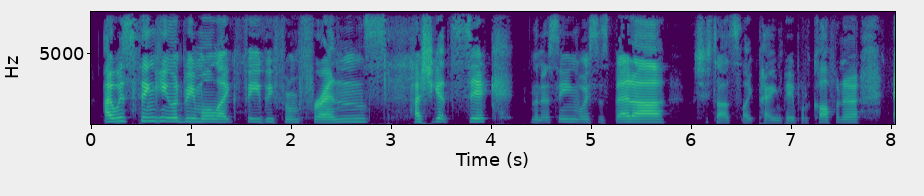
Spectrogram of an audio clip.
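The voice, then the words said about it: Slightly raspy, hoarse voice. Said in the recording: “my voice is a little bit sus today, which I'm sure you can hear... A little raspy... A little raspy.”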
